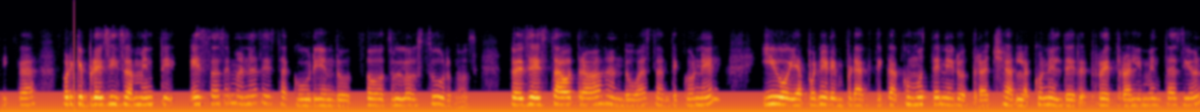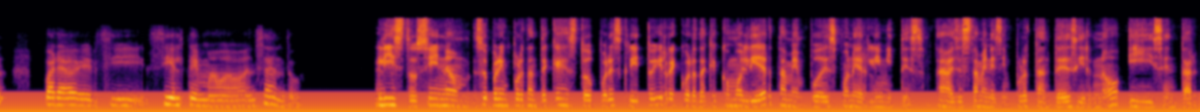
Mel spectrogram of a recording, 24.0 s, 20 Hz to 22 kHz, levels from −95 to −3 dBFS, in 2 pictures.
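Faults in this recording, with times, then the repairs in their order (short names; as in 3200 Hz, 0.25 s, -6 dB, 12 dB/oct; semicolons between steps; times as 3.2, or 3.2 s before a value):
buzz 50 Hz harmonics 12 -27 dBFS
0.75 pop -4 dBFS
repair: de-click; de-hum 50 Hz, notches 12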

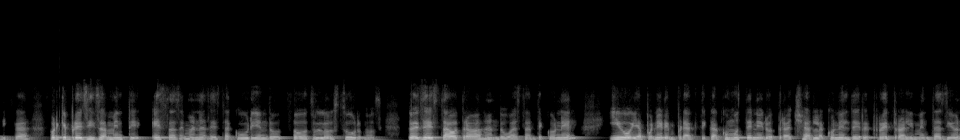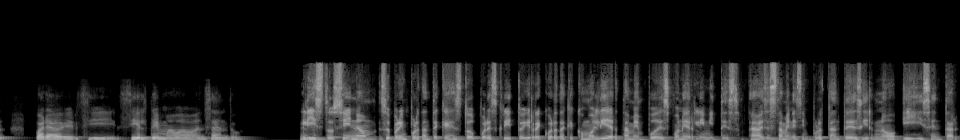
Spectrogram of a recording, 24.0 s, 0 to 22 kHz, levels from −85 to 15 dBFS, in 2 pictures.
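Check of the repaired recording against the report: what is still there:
0.75 pop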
